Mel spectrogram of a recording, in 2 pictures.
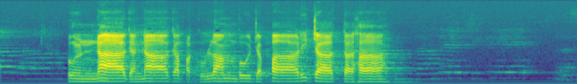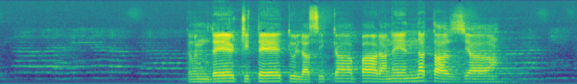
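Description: A young man chants a melody loudly into a microphone, close by.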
